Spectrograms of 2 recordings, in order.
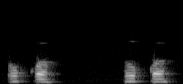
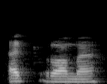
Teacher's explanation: اس قاف کو جب میں پڑھ رہا ہوں تو اس کی آواز جو ہے وہ اٹھ رہی ہے واپس، جیسے اق۔ اور جو دوسرا کاف ہے جس کے اوپر نقطے نہیں ہوتے تو اس کو جب آپ پڑھیں گے تو اس کی آواز اٹھتی نہیں ہے، اس کی آواز کے اوپر آپ رک جاتے ہیں، جیسے اکرم۔ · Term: قلقلہ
